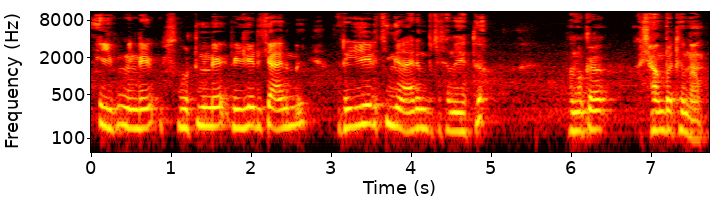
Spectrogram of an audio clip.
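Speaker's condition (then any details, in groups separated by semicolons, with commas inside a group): Cerebral palsy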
